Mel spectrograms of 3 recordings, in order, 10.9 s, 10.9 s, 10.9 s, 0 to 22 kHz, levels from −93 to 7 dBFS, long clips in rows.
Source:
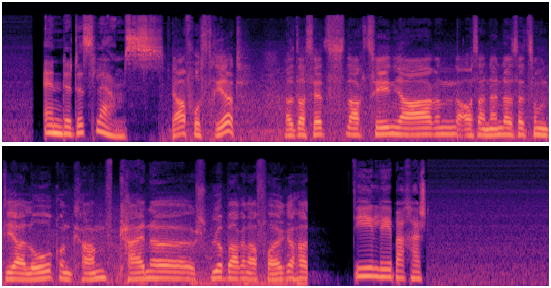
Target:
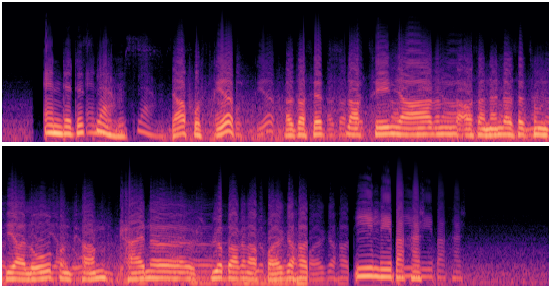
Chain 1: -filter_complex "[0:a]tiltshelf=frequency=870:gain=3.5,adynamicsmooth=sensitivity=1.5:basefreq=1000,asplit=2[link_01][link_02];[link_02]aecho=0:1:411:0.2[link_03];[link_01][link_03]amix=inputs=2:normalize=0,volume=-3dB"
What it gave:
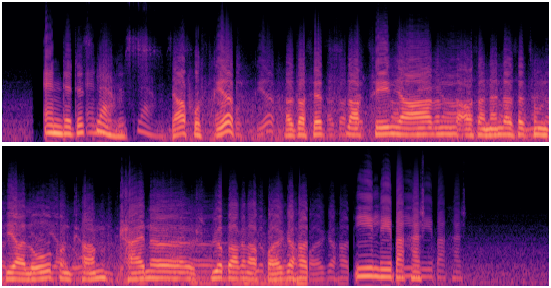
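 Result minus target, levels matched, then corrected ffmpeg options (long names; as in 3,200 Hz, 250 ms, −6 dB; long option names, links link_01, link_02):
1,000 Hz band +4.5 dB
-filter_complex "[0:a]tiltshelf=frequency=870:gain=10,adynamicsmooth=sensitivity=1.5:basefreq=1000,asplit=2[link_01][link_02];[link_02]aecho=0:1:411:0.2[link_03];[link_01][link_03]amix=inputs=2:normalize=0,volume=-3dB"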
